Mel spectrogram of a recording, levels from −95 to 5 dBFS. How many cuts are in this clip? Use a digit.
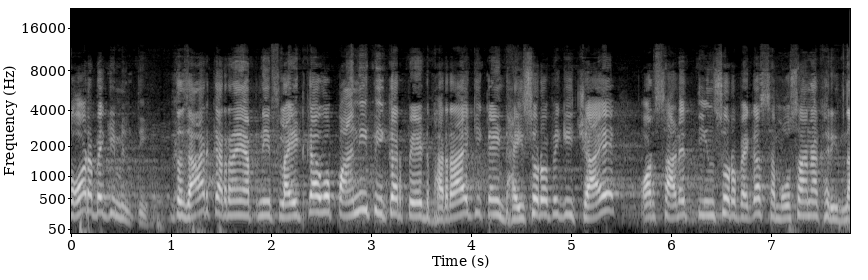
1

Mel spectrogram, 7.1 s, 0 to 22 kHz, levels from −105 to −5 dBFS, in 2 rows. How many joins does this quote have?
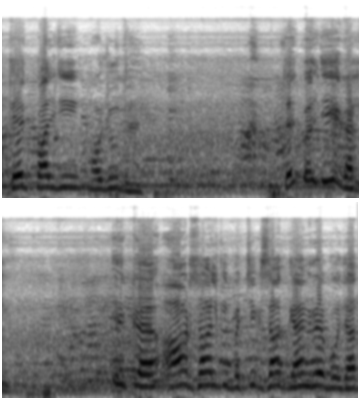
1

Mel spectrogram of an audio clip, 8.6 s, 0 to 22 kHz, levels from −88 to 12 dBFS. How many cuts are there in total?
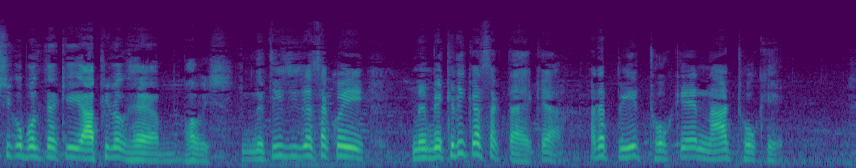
2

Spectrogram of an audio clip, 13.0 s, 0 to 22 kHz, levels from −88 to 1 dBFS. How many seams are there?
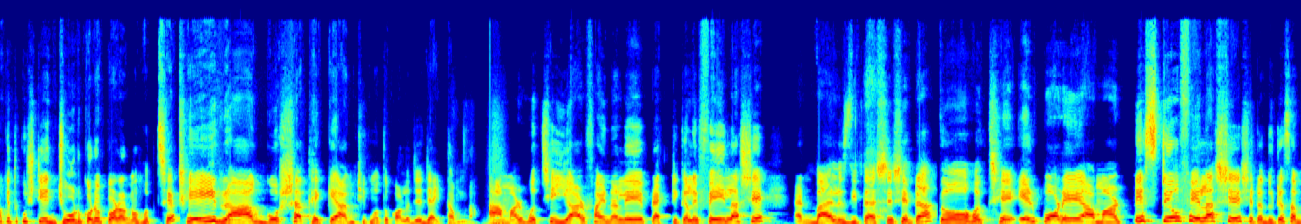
3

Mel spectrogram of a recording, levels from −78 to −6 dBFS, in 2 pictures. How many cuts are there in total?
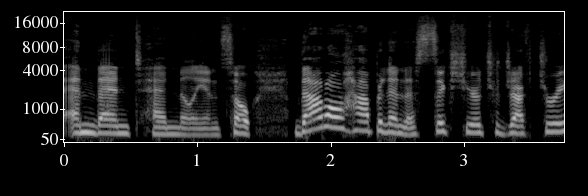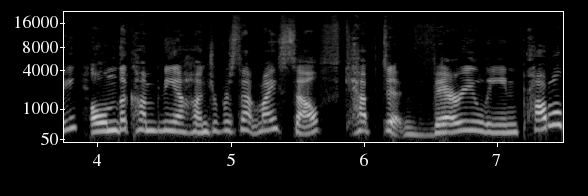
2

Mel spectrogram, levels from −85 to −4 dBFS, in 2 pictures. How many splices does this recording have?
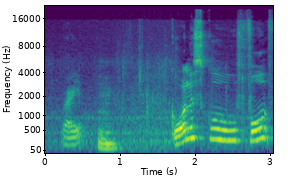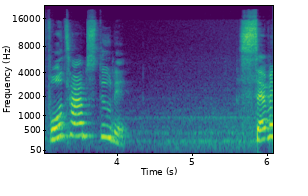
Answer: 0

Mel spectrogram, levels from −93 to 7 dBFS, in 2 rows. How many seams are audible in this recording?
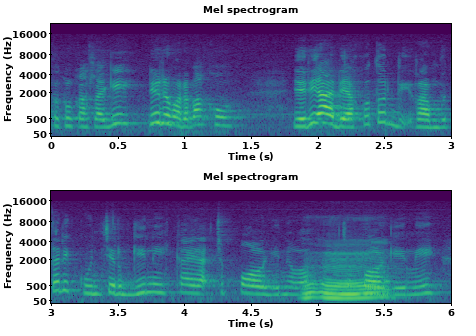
0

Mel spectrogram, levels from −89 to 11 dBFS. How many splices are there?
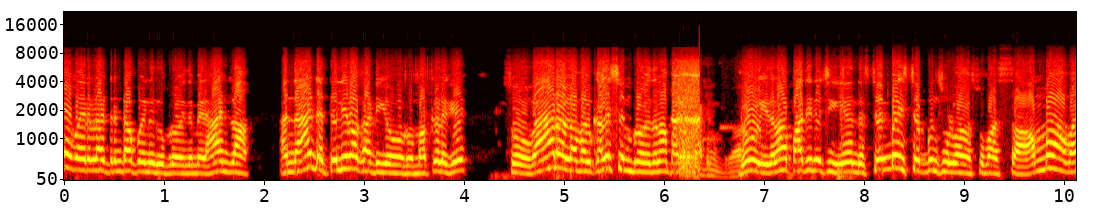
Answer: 1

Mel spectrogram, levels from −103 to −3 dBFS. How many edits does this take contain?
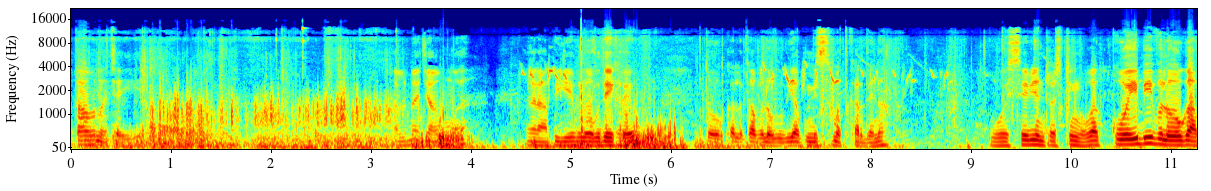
1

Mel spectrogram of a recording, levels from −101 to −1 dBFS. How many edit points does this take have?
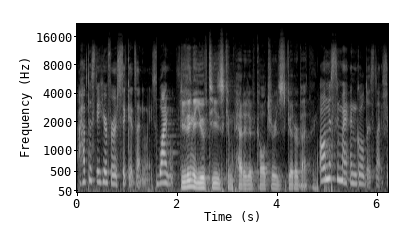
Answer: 2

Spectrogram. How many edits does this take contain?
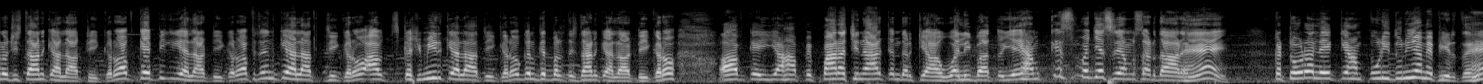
1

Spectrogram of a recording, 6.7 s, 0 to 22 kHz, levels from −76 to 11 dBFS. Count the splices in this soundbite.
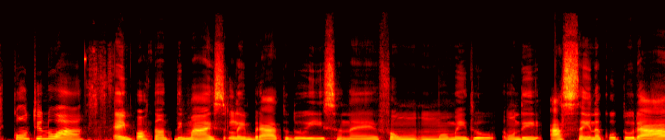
1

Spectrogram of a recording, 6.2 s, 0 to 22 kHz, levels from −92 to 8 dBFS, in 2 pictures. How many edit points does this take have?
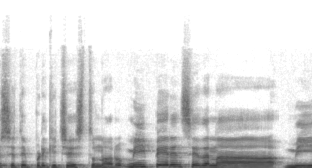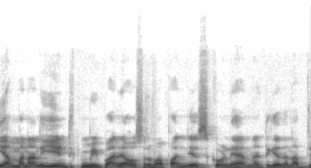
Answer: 0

